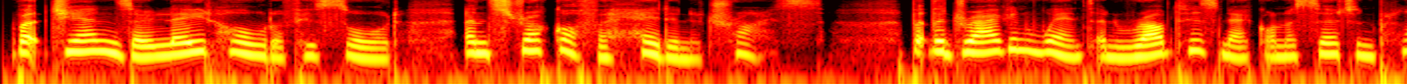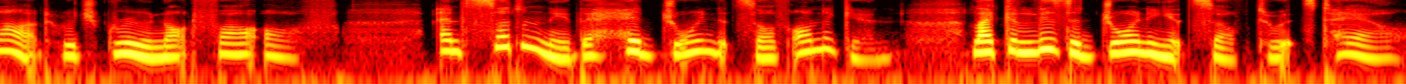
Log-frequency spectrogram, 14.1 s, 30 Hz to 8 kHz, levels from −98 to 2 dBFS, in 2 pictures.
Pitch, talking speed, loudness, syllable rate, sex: 220 Hz, 205 wpm, -20 LUFS, 5.0 syllables/s, female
